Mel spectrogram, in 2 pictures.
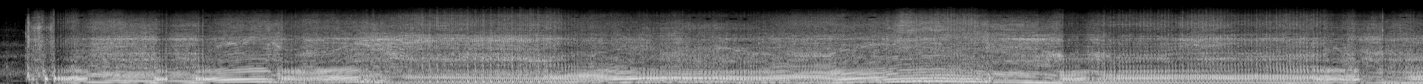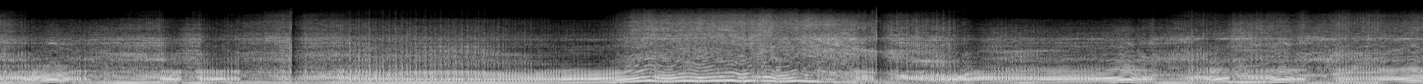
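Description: Dirt bike engine revving up and down in repeated swells as the rider works the throttle, labouring up a steep, rocky trail.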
